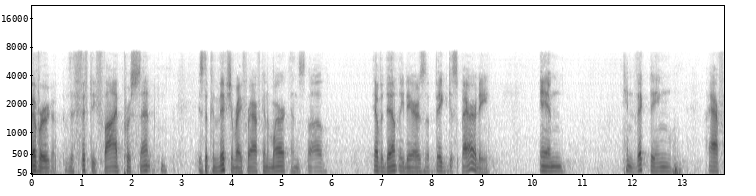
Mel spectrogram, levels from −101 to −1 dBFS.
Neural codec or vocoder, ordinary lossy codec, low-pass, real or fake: codec, 16 kHz in and 24 kHz out, 0.6 kbps, FocalCodec, streaming, 4096 codes; AAC, 48 kbps; 7.2 kHz; fake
